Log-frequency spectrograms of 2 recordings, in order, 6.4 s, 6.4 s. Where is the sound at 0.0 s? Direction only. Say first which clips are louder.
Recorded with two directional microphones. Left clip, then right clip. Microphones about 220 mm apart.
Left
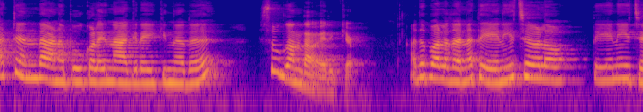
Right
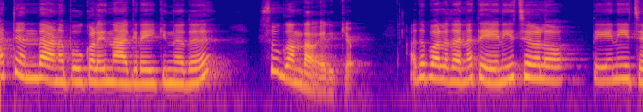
Right 8 dB; 25° right (ahead or behind).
